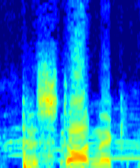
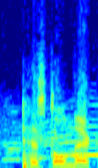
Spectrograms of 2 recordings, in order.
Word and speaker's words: Pistotnik: from multiple parties uh pistotnik not pistolneck or whatever i was saying in the first go around so i apologize we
